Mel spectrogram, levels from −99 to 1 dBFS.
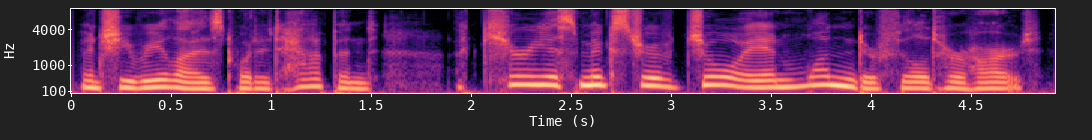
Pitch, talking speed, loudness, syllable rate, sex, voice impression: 200 Hz, 195 wpm, -16 LUFS, 5.7 syllables/s, female, very feminine, very middle-aged, thin, relaxed, weak, slightly bright, very soft, very clear, very fluent, cool, very intellectual, very refreshing, sincere, calm, friendly, very reassuring, very unique, elegant, very sweet, lively, kind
